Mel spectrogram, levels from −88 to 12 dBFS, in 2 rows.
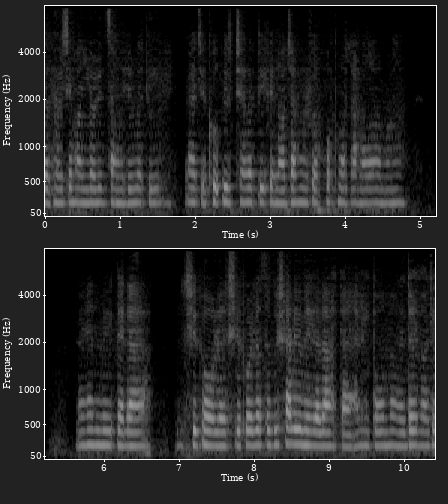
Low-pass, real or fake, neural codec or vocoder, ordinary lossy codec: none; fake; codec, 16 kHz, 0.5 kbps, FunCodec, trained on Chinese and English, 25 frames a second; none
